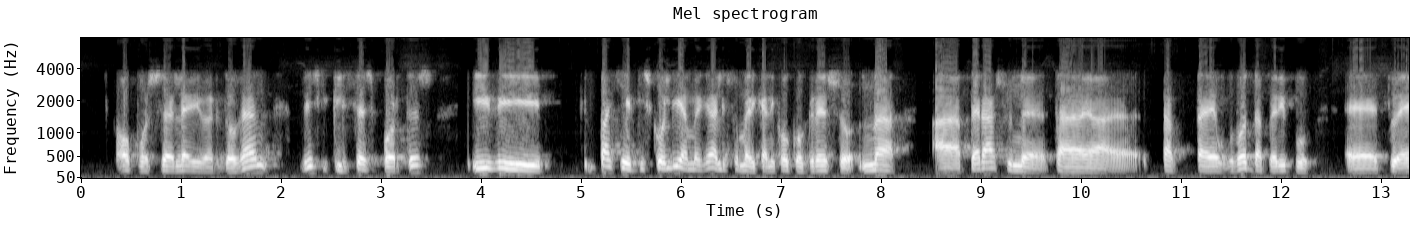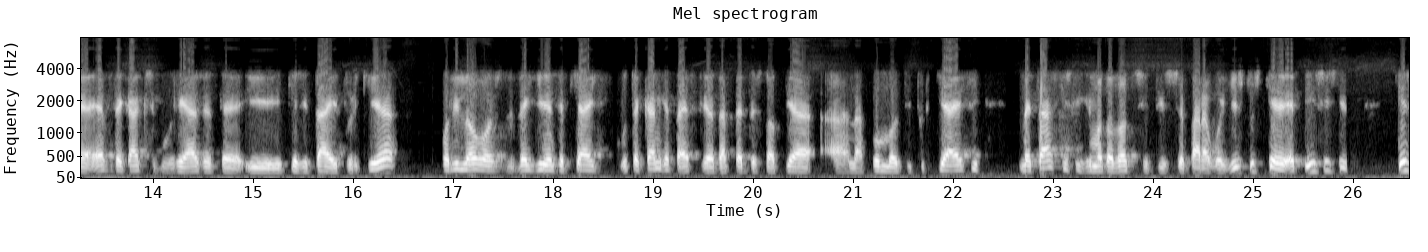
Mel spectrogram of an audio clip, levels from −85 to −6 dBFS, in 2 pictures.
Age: 50-69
